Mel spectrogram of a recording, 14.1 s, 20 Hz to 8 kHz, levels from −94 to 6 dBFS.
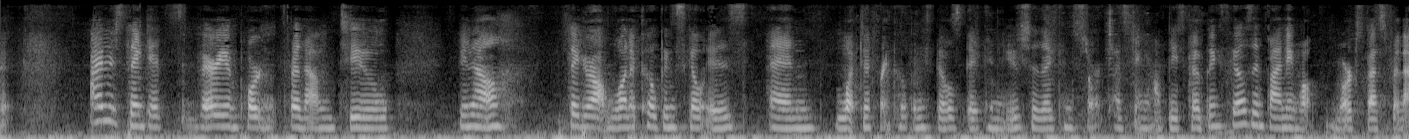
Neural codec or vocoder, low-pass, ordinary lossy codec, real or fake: codec, 44.1 kHz, 3.4 kbps, Pupu-Codec; 7.2 kHz; AAC, 32 kbps; fake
